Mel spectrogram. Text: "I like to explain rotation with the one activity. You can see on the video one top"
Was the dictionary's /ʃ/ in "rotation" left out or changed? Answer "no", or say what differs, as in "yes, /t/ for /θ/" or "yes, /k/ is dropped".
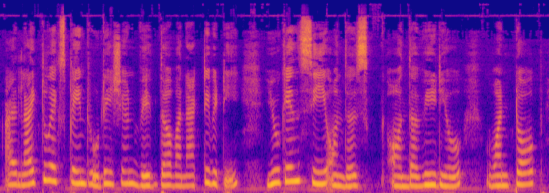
no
